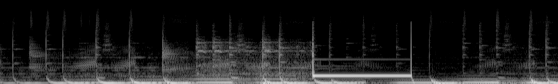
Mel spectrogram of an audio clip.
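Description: A telephone ringing tone sounds once while a call is placed back: one steady, clear electronic tone lasting about a second, over a throbbing rhythmic music bed.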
